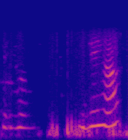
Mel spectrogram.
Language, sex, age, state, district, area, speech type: Urdu, female, 18-30, Bihar, Supaul, rural, conversation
